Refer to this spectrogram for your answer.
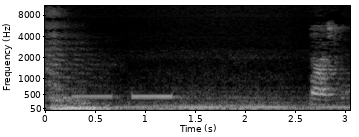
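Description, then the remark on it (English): A phone call to the caller's parents rings out over speakerphone, two steady electronic ring tones in quick succession over a low background rumble, followed by a brief crackle as the line connects. “So without telling my parents what I was up to, I gave my mum and dad a call just to tell them that I'd been selected for the Front Bar tonight.”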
